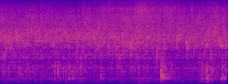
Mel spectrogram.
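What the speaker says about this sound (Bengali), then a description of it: "মাছগুলো হালকা করে ভেজে নেব" Hilsa fish pieces fry in hot oil in a pan, a loud continuous close sizzle with a few soft stirring or turning sounds and no talking.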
